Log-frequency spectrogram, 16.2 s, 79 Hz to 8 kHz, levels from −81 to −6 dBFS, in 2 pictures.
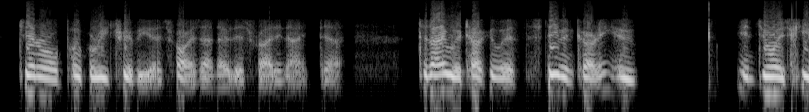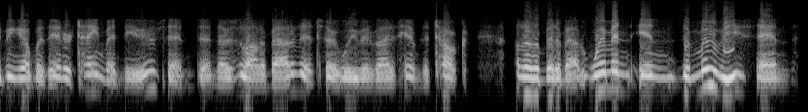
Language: English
